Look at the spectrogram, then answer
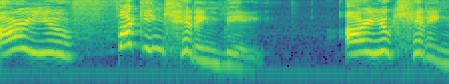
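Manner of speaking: loud, outraged, angry shouting. Speaker reacts to trolls derailing a beloved sci-fi franchise, angry shouting. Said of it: "I'm shouting so much".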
